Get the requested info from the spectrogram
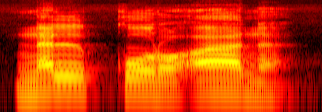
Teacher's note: نل قرآن نون لام کے ساتھ ملے گا، قاف مستعلیہ ہے پر پڑھا جائے گا، اور راہ بھی پر پڑھا جائے گا اس پیش کی وجہ سے، را ساکن سے پہلے پیش ہے اس لیے پر پڑھا جائے گا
